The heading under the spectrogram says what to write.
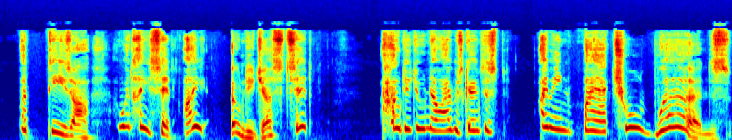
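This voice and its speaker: A squeaky put-on character voice with a high pitch moves at a moderate pace, broken by long, frequent pauses. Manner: stuttering, flustered, stammering.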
